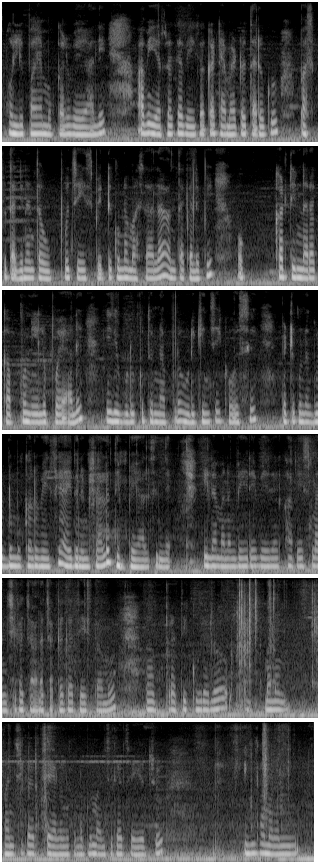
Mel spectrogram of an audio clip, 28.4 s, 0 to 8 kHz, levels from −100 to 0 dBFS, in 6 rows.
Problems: none marked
